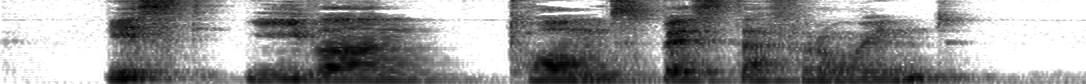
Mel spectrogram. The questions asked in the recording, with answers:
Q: Ist Ivan Toms bester Freund?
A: Ja, das stimmt. Ivan ist Toms bester Freund.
